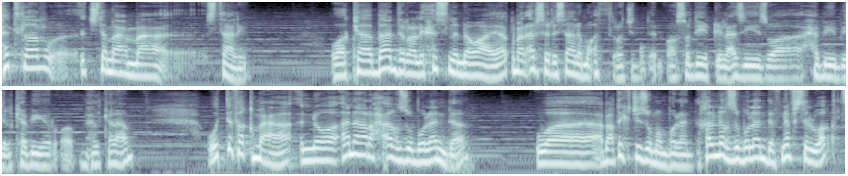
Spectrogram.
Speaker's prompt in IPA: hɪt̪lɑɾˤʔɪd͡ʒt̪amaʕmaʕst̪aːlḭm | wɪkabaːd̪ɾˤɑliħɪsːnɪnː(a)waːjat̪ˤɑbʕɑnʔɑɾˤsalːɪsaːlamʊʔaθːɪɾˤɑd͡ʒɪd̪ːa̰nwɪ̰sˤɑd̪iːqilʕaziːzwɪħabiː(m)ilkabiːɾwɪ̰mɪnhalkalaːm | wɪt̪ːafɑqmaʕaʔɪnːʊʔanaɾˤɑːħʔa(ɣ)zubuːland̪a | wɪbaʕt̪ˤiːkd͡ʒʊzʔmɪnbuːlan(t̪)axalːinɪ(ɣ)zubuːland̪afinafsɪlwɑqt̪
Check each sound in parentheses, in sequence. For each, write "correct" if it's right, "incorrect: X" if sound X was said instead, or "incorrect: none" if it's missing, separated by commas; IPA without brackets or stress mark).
correct, incorrect: b, correct, incorrect: d̪, correct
